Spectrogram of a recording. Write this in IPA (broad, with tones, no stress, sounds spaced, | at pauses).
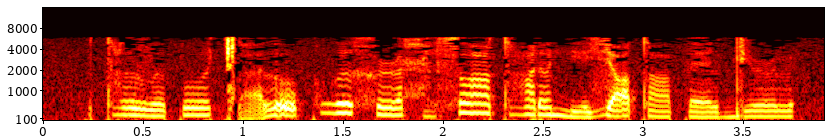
tˤ ə̤˨ l v ə˩ p o˨ ə̯ ɡ͡ǁ a̰˩ l o̰˦ k o̤˦ ə̯ x ə˞˨ ħ ə̤˩ s ɔ˦ ə̯ tˤ o̤˦ ə̯ ɾ ə˦ nʲ e˩ zʲ a̰˥ tˤ ə˞˩ p ɛ˩ l dʲ ə˞˨ l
